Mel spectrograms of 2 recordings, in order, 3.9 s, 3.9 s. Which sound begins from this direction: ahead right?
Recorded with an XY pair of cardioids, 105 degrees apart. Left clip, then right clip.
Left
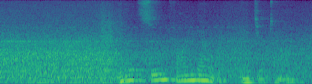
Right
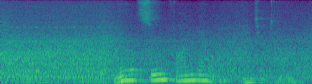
A man speaking, at 1.4 s.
